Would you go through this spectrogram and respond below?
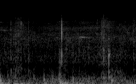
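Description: Horses move nearby on a farm grazing area, a few soft hoof clops and shuffles standing out faintly against a quiet outdoor background.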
